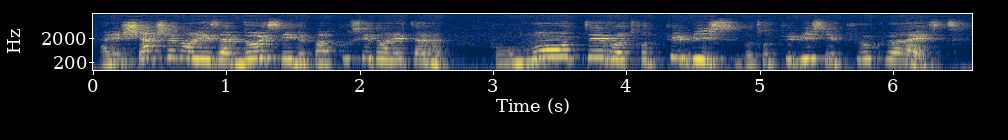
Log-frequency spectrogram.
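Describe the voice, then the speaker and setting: A woman teaching a pilates class, calmly cueing each breath and movement step by step. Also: high-pitched, moderate pace. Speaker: pilates instructor. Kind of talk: guiding an exercise class. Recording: echoey room.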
